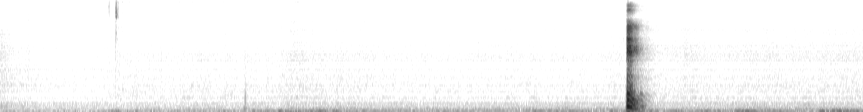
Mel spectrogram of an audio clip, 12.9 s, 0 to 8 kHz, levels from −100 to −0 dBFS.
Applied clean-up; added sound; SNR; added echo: neural mask model DeepFilterNet 3.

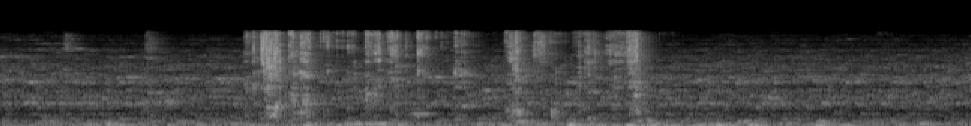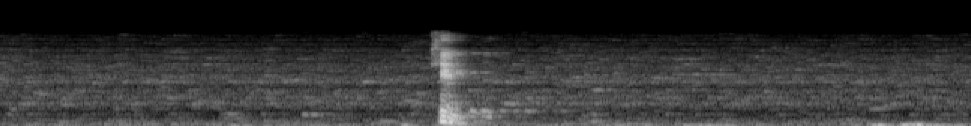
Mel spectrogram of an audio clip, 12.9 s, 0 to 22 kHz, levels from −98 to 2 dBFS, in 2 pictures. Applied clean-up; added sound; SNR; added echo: classical method WPE with log-MMSE.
